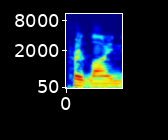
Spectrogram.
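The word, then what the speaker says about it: println: in java a lot print line is the way you pronounce that um and obviously when it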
